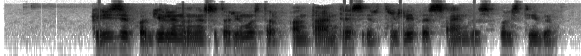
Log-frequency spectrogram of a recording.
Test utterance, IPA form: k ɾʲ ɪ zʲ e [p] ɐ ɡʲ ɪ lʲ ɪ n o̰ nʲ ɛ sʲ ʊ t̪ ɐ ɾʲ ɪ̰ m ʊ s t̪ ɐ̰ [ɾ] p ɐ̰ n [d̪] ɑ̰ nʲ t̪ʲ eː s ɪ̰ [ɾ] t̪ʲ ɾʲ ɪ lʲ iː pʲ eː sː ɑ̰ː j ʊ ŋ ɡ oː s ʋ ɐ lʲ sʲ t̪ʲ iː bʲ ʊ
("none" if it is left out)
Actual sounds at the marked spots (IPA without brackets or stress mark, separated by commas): p, ɾ, t̪, ɾ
